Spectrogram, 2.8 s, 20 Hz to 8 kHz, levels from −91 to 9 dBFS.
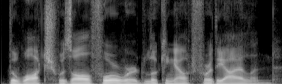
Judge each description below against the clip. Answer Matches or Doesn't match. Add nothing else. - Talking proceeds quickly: Matches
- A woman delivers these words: Doesn't match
